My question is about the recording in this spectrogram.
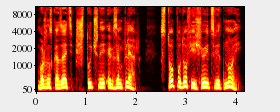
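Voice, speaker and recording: A man's voice: a little high, a little slow, mellow, no room sound. A man narrating an audiobook in a stern, dry, matter-of-fact first-person manner.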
